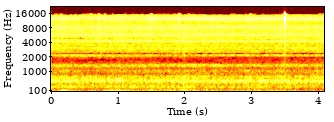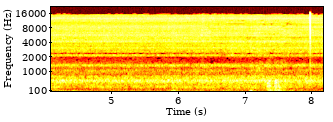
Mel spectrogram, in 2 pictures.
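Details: Barn-find English-made Coleman 237 kerosene pressure lantern on original kerosene, untouched generator and mantle, after extra pumping: steady, even pressurised hiss, no sputtering or surging; burning cleanly.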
